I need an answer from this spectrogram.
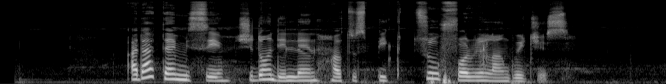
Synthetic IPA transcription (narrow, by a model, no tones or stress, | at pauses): ʔatdatːãɪ̃miseʃidɔ̃ndelɛ̃nhaʊtuspiktʰufɔɹɛ̃nlãŋɡwed͡ʒɪ̰s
